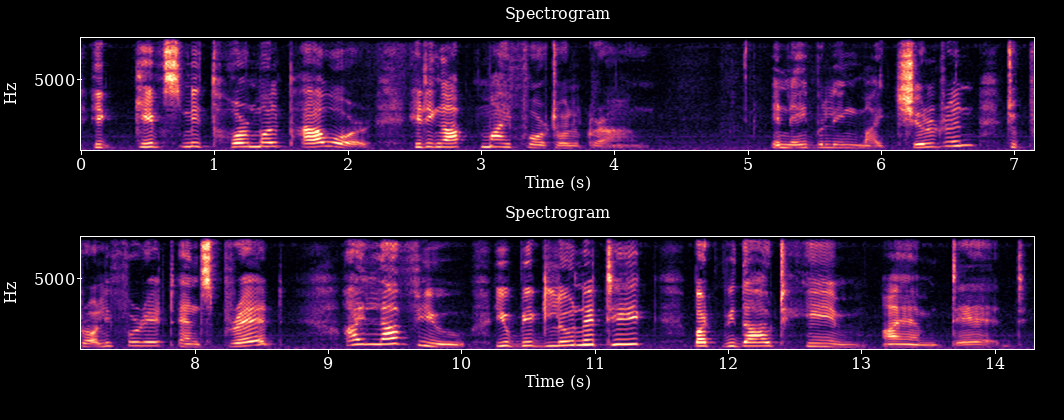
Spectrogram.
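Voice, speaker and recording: A woman's voice: on the high side, sing-song, takes it slowly, voice pushed up, exaggerated voice. A woman voicing the Earth as a devoted, motherly woman who pleads earnestly in a recited poem. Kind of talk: poetry recitation.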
